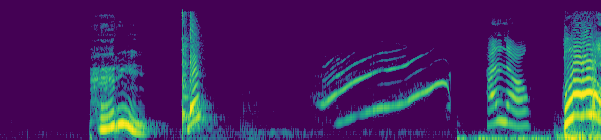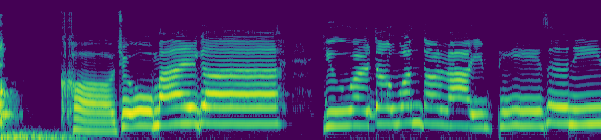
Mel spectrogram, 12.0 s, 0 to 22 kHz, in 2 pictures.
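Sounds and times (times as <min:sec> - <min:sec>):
comic rising whistle: 0:03.2 - 0:07.1.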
